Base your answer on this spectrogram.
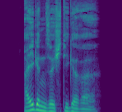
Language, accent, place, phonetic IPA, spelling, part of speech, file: German, Germany, Berlin, [ˈaɪ̯ɡn̩ˌzʏçtɪɡəʁə], eigensüchtigere, adjective, De-eigensüchtigere.ogg
- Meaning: inflection of eigensüchtig: 1. strong/mixed nominative/accusative feminine singular comparative degree 2. strong nominative/accusative plural comparative degree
